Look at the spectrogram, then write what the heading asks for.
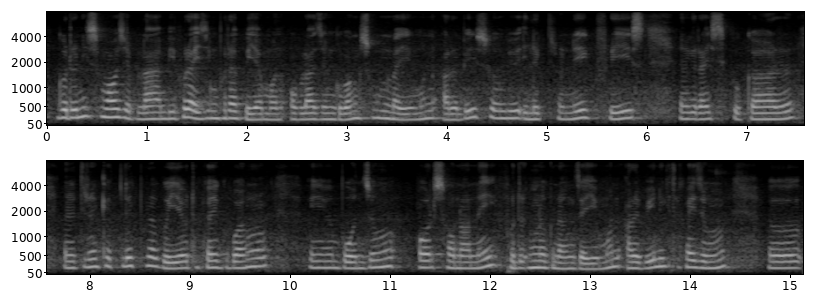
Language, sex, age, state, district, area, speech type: Bodo, male, 30-45, Assam, Kokrajhar, urban, spontaneous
